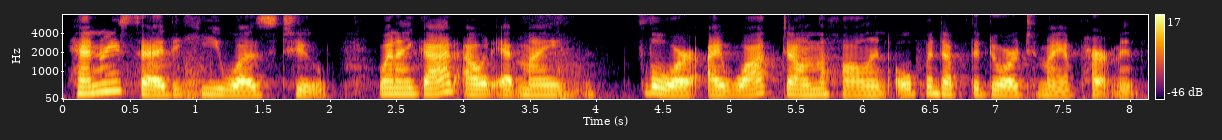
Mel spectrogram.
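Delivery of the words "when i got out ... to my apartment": ordinary delivery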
